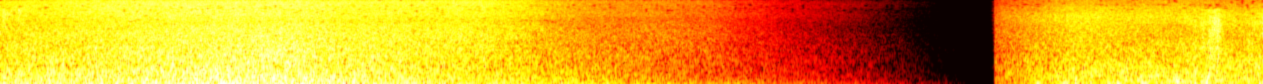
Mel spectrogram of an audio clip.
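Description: An ocean wave rushes onto the shore and slowly recedes with a broad hissing wash, followed by a brief silence before another surge of surf begins. No voices are present.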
